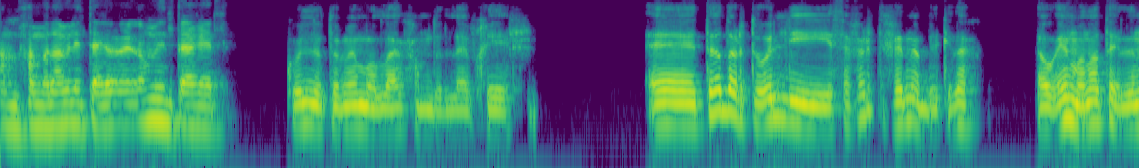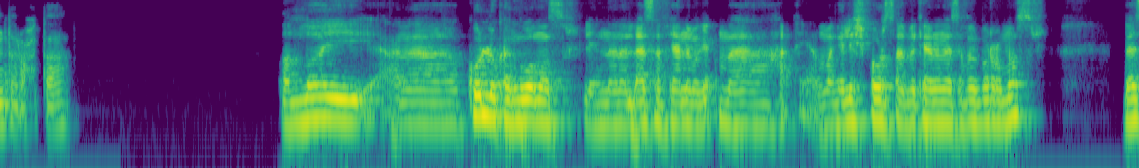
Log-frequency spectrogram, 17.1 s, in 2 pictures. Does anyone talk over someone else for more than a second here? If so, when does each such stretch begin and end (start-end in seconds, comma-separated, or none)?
none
